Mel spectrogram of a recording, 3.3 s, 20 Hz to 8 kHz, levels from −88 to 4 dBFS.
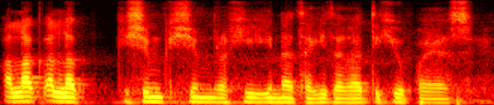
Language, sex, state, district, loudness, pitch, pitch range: Nagamese, male, Nagaland, Dimapur, -20 LUFS, 120 Hz, 110-125 Hz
